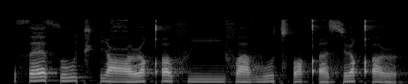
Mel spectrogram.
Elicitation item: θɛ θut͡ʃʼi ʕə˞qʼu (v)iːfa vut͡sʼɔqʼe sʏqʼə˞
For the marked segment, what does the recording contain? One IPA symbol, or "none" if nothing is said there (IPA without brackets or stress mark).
f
